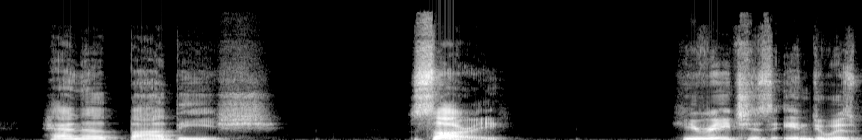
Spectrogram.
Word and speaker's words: Babek: He stops a few feet away and asks, "Are you Hannah Babek?" He pronounces her last name wrong, ending it with a hard K the way most Americans do. Babish, she corrects quietly, doing her best to hide what remains of her accent.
